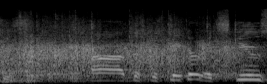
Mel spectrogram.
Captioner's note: some Applause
